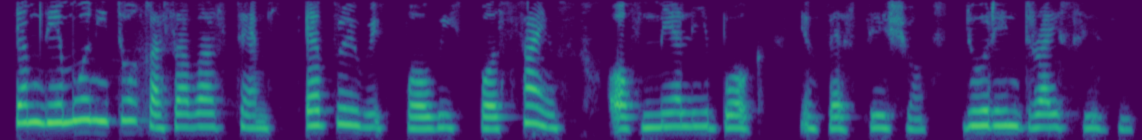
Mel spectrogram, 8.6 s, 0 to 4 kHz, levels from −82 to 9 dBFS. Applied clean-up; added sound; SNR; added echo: none; none; none; none.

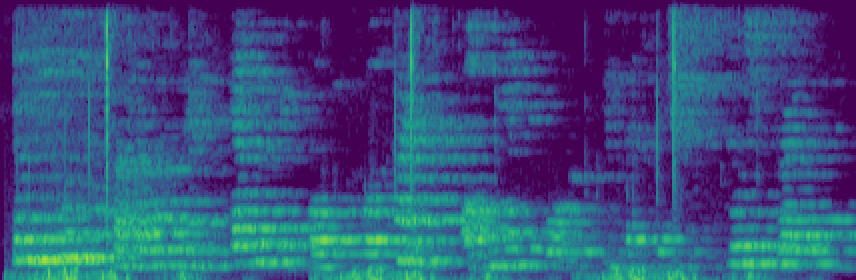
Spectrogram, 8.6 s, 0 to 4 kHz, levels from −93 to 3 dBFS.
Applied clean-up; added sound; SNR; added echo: classical method WPE with log-MMSE.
